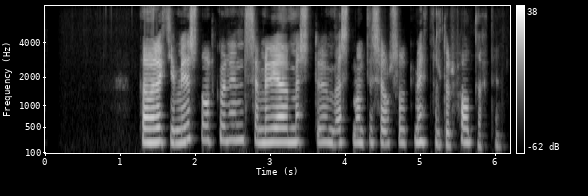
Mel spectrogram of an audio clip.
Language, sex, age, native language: Icelandic, female, 50-59, Icelandic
